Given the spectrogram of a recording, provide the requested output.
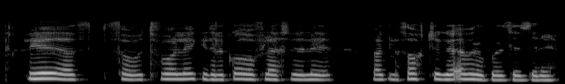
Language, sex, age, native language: Icelandic, female, 30-39, Icelandic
